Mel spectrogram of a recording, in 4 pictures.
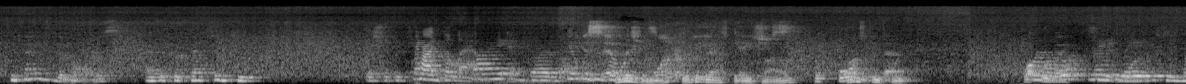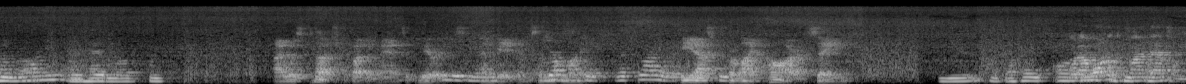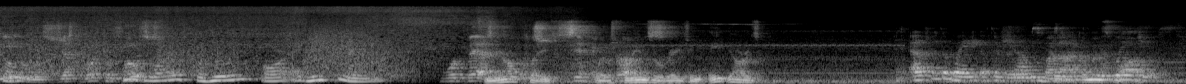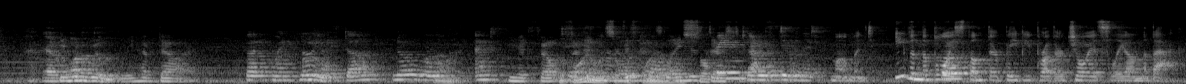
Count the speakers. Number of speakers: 9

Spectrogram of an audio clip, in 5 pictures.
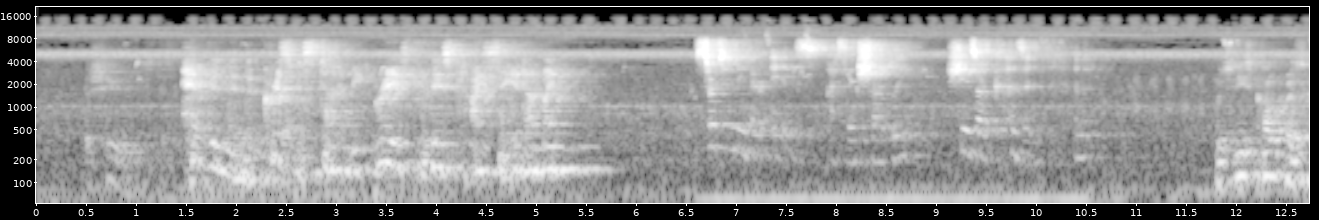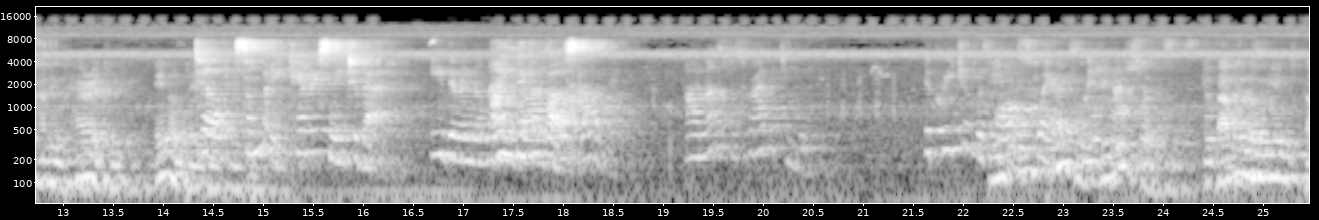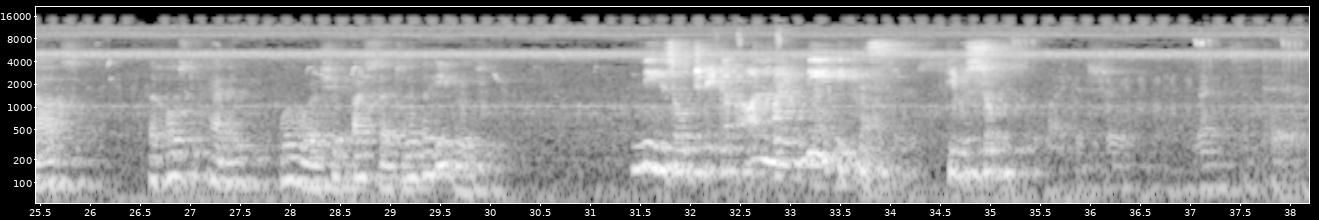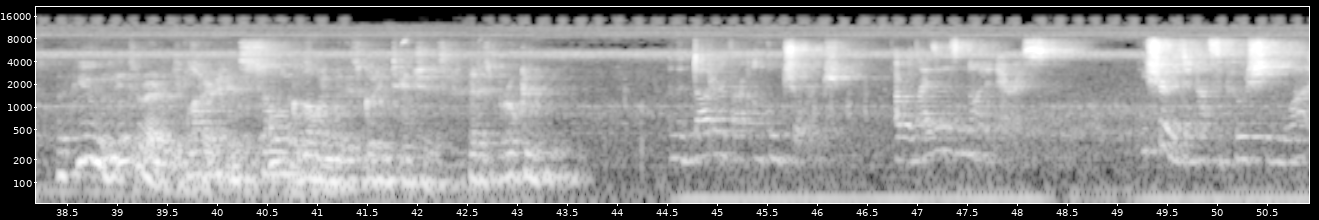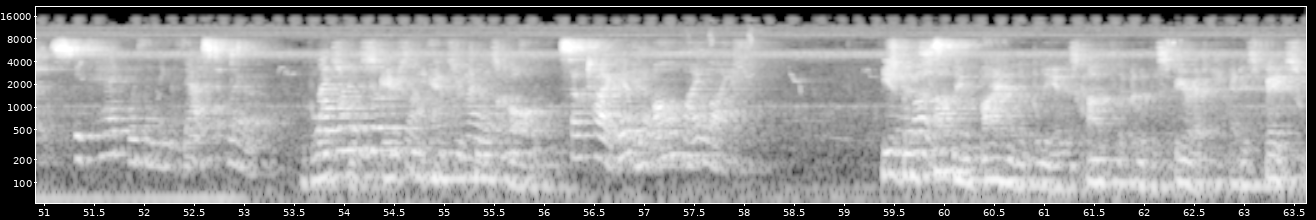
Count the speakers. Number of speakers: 6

